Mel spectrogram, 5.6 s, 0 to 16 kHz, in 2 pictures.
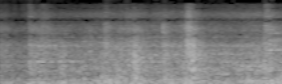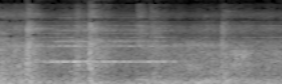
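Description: R143 subway train rolling past on elevated track and pulling away, its wheels clacking over the rail joints in an uneven beat of roughly one to two clicks a second.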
